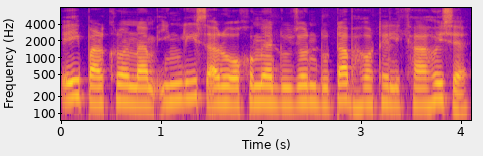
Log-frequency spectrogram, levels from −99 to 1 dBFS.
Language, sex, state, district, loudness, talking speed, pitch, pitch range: Assamese, male, Assam, Sonitpur, -17 LUFS, 175 wpm, 155 Hz, 145-165 Hz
